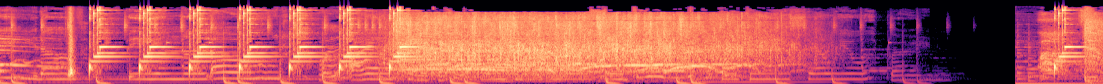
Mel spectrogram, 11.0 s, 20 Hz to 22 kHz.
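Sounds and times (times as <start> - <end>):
applause and cheering: 3.8 - 8.4.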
